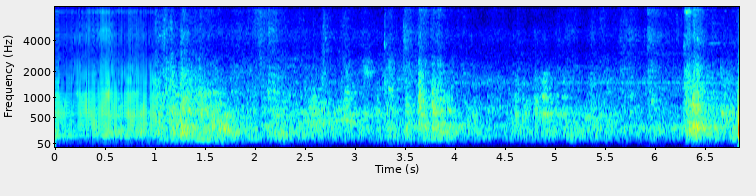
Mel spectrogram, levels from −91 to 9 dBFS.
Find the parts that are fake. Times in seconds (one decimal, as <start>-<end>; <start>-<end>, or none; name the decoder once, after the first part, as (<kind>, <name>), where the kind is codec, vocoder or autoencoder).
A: 0.0-1.0 (vocoder, BigVGAN v2)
